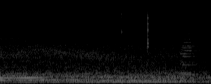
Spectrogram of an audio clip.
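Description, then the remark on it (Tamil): Steady low engine drone and road rumble from inside a moving college bus at 9:40 AM, with a couple of brief, faint higher-pitched bursts of traffic noise; no one speaks. “April nineteen ninety two college bus nine forty AM”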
